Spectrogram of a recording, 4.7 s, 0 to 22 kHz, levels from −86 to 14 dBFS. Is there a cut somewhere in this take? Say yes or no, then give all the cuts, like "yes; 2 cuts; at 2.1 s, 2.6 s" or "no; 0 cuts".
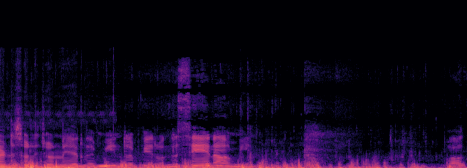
no; 0 cuts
